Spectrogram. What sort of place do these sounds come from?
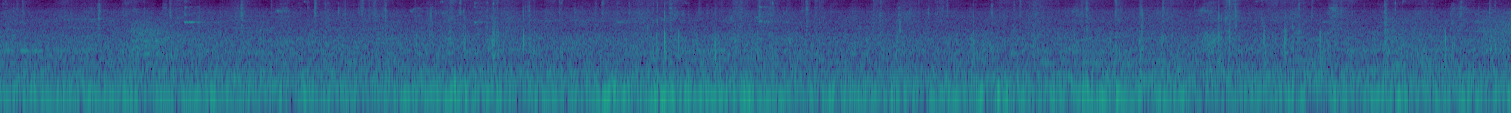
residential area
